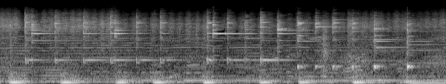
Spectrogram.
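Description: Live street-band music: a bass pulse about twice a second under short, evenly repeated high metallic percussion strikes, with harmonica notes played over it.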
